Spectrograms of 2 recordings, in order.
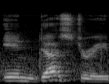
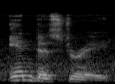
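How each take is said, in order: First: The stress is on a later syllable. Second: The stress is on the first syllable. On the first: The speaker calls it wrong. "Usually not industry" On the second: The speaker calls it right. "The stress on the first syllable there"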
